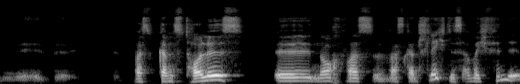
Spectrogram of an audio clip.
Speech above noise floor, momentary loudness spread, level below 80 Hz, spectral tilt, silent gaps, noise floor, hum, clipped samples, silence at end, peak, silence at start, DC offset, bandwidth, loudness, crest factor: 20 dB; 18 LU; -62 dBFS; -4.5 dB/octave; 0.50-0.54 s, 0.80-1.14 s, 1.23-1.34 s, 2.48-2.75 s; -38 dBFS; none; under 0.1%; 0 s; -2 dBFS; 0.15 s; under 0.1%; 15 kHz; -19 LUFS; 18 dB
